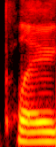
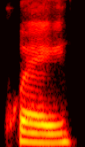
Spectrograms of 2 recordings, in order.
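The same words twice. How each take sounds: First: The word has a clear l sound. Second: The l sound becomes a w-like glide. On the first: "Instead of saying play" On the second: "gliding of liquids"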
